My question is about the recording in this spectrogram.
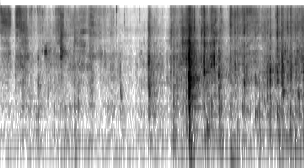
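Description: Cardboard box being tipped and handled, with rustling and light knocks and one sharp knock just under three seconds in.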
